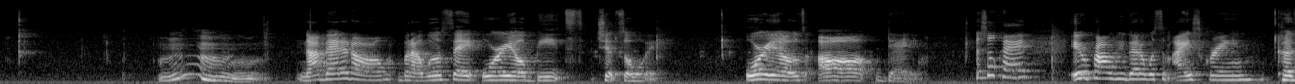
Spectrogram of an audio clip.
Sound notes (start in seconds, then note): none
